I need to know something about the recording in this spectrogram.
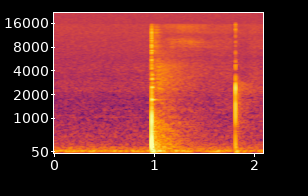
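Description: A cue strikes a snooker ball with a sharp tap.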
